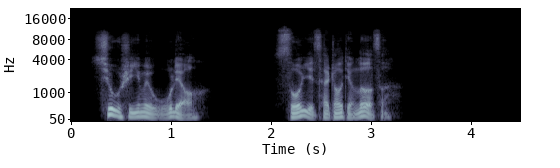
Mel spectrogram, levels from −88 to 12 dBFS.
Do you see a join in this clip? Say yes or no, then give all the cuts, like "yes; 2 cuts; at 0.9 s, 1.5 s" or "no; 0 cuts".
no; 0 cuts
